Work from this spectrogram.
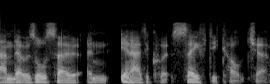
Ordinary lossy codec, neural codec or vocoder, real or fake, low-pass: AAC, 48 kbps; vocoder, 44.1 kHz, 80 mel bands, Vocos; fake; 7.2 kHz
